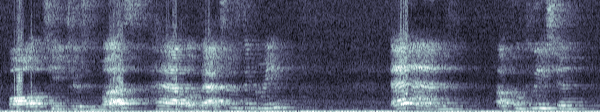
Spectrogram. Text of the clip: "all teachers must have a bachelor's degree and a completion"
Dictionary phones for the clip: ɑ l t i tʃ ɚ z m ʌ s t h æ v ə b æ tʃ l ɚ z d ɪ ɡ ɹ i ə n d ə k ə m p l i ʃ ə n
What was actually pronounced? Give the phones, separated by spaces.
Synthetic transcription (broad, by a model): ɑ l t i tʃ ɚ z m ʌ s t h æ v ə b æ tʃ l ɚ s d ɪ ɡ ɹ i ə n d ə k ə m p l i ʃ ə n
